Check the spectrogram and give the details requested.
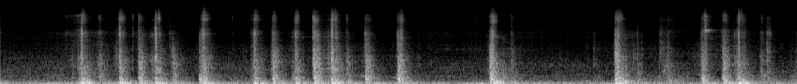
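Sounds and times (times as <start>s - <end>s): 
heavy bus door rattling and thudding: 0.0s - 7.9s.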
